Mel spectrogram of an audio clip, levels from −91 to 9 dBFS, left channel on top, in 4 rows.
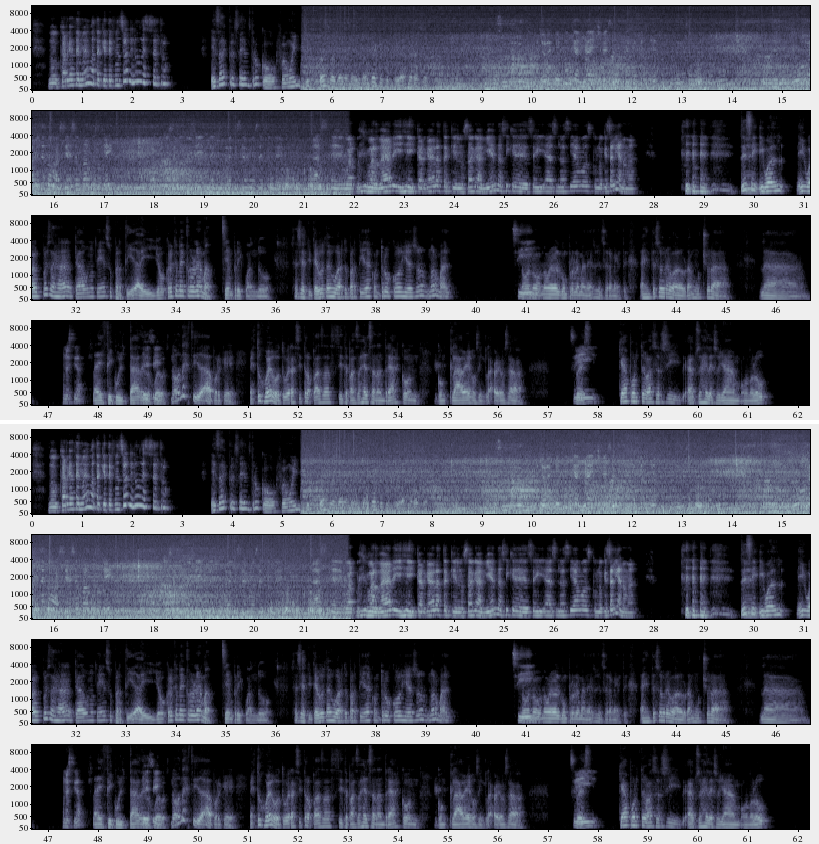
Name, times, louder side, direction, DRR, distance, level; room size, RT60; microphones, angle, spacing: voice 1, 0.0-2.7 9.3-27.6 28.5-30.2 40.7-41.3 47.3-47.7 48.9-49.3 54.7-54.8 57.5-57.9, right 3 dB, 25° right, 0.7 m, -34 dB
voice 2, 3.6-8.0 29.7-30.6 30.9-35.9 36.4-39.5 40.9-45.0 45.7-46.6 47.9-50.7 51.0-54.4 54.8-56.5 57.6-57.8 58.4-61.3, left 1 dB, 10° left, 0.3 m, -34 dB
sound 1, 5.4-21.9, right 2 dB, 85° right, 0.6 m, -28 dB
3.9 x 2.6 x 3.4 m
head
